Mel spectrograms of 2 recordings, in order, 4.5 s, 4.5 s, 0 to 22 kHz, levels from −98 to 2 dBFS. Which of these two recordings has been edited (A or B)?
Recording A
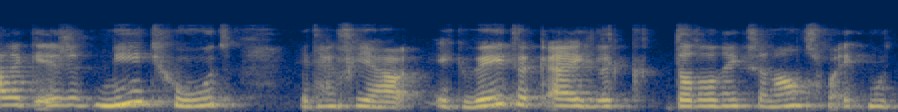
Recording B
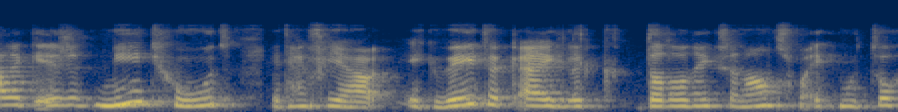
B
